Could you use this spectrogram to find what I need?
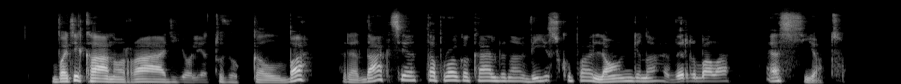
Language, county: Lithuanian, Vilnius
